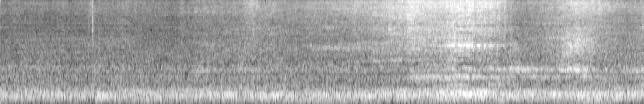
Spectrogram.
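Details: Toyota Hilux road test after repair of grinding noise inside transmission and delayed shifting: steady road rumble, no metallic grinding or clunks; earlier slipping engagement gone, normal transmission operation.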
